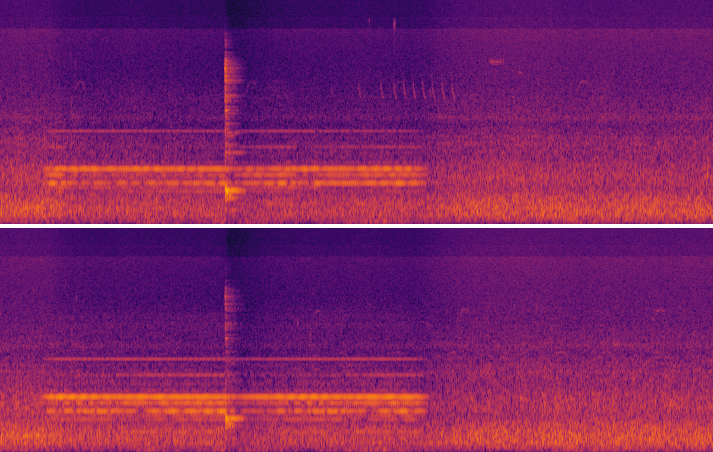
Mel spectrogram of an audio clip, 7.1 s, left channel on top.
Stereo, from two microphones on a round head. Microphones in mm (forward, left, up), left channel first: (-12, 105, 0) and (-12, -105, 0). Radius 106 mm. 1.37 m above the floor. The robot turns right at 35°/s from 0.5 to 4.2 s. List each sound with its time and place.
2.2 s a cowbell: 50° left (ahead or behind), 0.8 m; by 2.5 s 60° left (ahead or behind), 0.8 m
